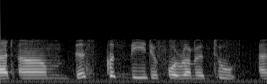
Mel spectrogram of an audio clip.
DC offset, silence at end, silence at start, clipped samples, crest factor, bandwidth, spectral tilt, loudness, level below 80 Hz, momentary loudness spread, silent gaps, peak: under 0.1%; 0 s; 0 s; under 0.1%; 18 dB; 4 kHz; -7 dB/octave; -28 LUFS; -70 dBFS; 9 LU; none; -10 dBFS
